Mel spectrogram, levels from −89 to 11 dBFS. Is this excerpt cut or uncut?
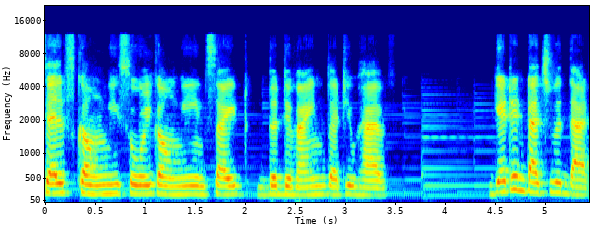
uncut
